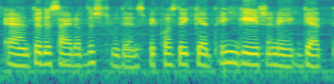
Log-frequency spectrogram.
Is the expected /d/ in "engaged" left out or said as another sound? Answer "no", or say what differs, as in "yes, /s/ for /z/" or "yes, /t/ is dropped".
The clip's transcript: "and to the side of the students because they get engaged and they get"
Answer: yes, /d/ is dropped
